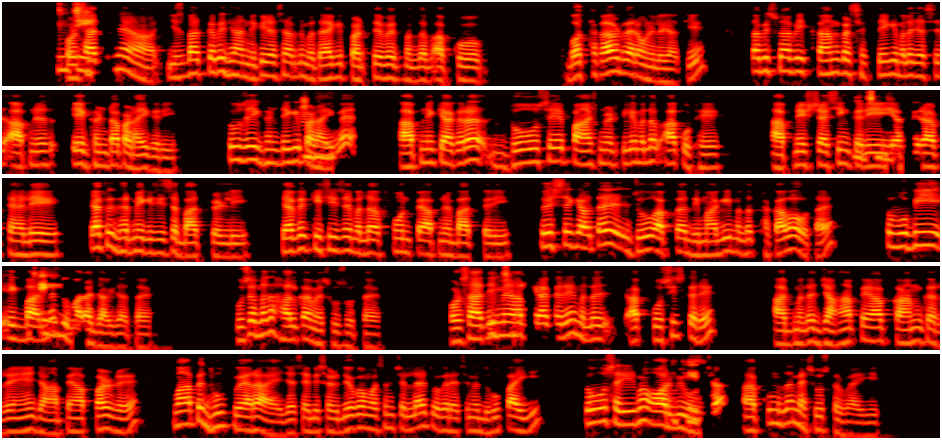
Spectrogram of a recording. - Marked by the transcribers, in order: other background noise; in English: "स्ट्रेचिंग"
- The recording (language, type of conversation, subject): Hindi, advice, दिनभर मेरी ऊर्जा में उतार-चढ़ाव होता रहता है, मैं इसे कैसे नियंत्रित करूँ?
